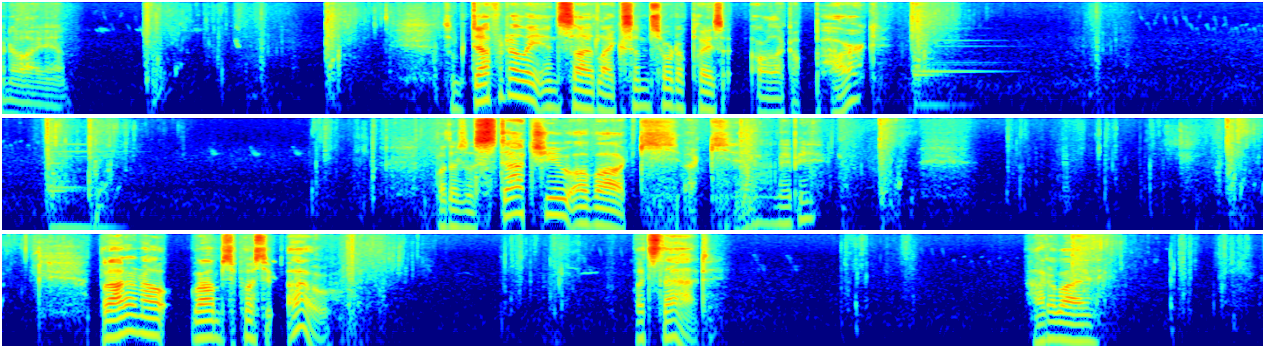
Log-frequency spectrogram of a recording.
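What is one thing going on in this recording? A middle-aged man talks with animation into a close microphone, in bursts with pauses.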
